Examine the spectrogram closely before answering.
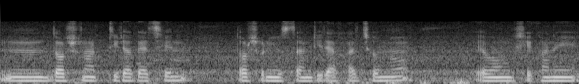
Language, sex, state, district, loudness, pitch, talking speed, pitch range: Bengali, female, West Bengal, North 24 Parganas, -18 LUFS, 165 Hz, 105 wpm, 135-170 Hz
